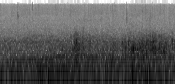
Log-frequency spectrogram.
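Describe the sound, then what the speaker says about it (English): Steady rain with rolling thunder in modded Fallout: New Vegas, a continuous wash of rainfall with low rumbles swelling midway and again near the end, with no voices. "Something wants to hang out in the rain. I gotta wonder though, because the rain is mostly modded."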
